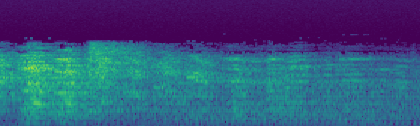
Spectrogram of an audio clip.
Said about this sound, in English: That's a plane motor, Cato. The motor of a plane that's about ready to take off.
